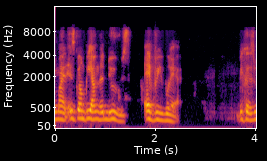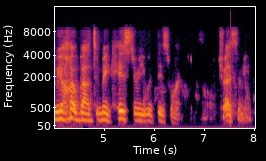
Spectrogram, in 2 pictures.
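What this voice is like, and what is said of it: Heavy New York accent. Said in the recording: “I'm in New York. ... As if you couldn't tell, right? ... The accent. ... you have a really heavy accent.”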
